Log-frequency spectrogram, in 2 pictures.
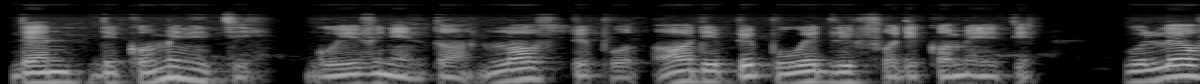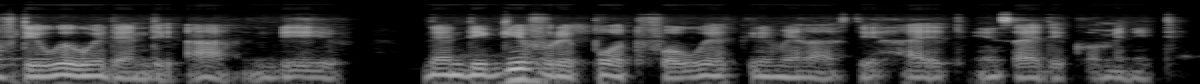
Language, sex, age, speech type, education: Nigerian Pidgin, male, 30-45, spontaneous, tertiary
